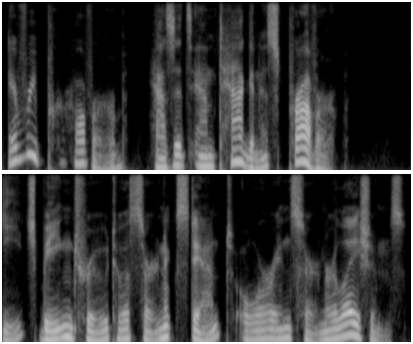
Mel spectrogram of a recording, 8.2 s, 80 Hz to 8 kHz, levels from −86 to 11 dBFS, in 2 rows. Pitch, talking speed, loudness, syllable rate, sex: 125 Hz, 125 wpm, -22 LUFS, 4.2 syllables/s, male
